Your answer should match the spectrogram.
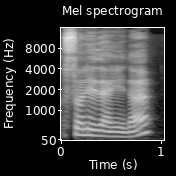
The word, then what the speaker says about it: Solidaridad: Le mot solidarida est un nom espagnol qui signifie solidarité parce que notre travail a débuté en Amérique latine d'ù la prononciation espagnole.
